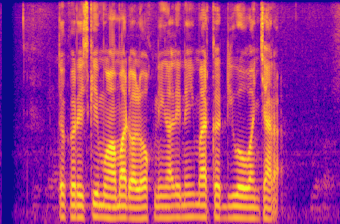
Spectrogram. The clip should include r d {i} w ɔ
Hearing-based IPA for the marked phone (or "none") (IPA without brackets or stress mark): i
